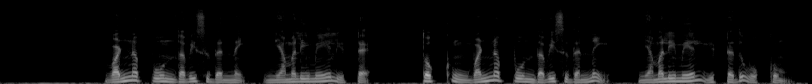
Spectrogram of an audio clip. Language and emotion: Tamil, neutral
